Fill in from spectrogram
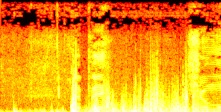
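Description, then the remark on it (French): A strong tailwind buffets the microphone in a loud, continuous rumble during a final uphill climb, surging in gusts with a sharp blast near the start and steady roaring after. “le vent me, pousse dans le dos et assez, là, même assez fort, donc c'est plutôt cool.”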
